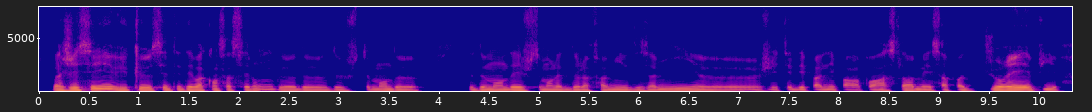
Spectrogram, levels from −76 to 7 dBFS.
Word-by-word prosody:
Bah, 110 - +5
j'ai 115 +4 +5
essayé, 130 +4 +6
vu 115 -3 +3
que 115 -1 +2
c'était 105 -2 -3
des 105 - +2
vacances 105 +1 +1
assez 105 -1 -3
longues, 140 +7 -3
heu, 105 -3 +1
de 95 -1 -2
de 90 -1 -5
justement, 95 +1 -5
de 85 -2 -3 0.5
de - - -5
demander, 95 +1 +1
justement, 90 -2 -5
l'aide 85 -2 -2
de 90 - -2
la 85 0 -1
famille 90 0 -3
et - - -1
des 85 +1 -5
amis, 100 +4 0
heu, 80 -2 -4
j'ai 85 0 -11
été 85 - -9
dépanné 85 +1 -3
par 85 - -8
rapport 85 +2 -4
à 95 - -4
cela, 105 +2 -1
mais 85 -4 -1
ça 85 - -6
a - - -4
pas 90 - -4 0.2
duré 110 +4 +7
et 120 - +4
puis 100 -6 -4
95 Hz, 230 wpm, -27 LUFS, 85-105 Hz, 0.5 s, duré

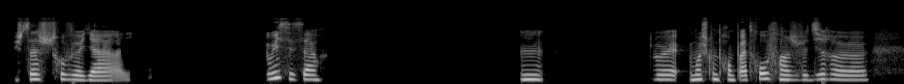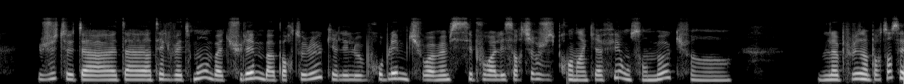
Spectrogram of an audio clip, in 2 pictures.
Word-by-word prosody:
Et - - -5
ça 240 +3 +2
je 230 - -2
trouve, 230 -3 -3
heu, 210 - +2
il 200 - -8
y - - +2
a 195 - 0
i 105 - -13 1.4
Oui 285 +4 +4
c'est 250 -6 -5
ça. 225 -1 0 2.0
Mmh. 225 -1 +1 1.1
Ouais, 225 -2 -1
moi 220 +2 +2
je - - -4
comprends 225 -2 -2
pas 205 0 +2
trop, 215 +5 +2
enfin 230 -4 0
je 210 -1 -7
veux 215 0 -6
dire, 235 +3 -4
heu, 210 -2 -2 0.8
juste, 250 +5 -4
heu, 235 - +3
tu 220 - +1
as 210 0 +4
tu 225 - 0
as 215 -1 +4
tel 230 +1 -2
vêtement, 235 +8 -1
bah, 210 -5 +2
tu 205 - -5
l'aimes, 265 +2 +7
bah, 205 -2 +2
porte 210 +3 -2
le. 260 +8 +2
Quel 225 -9 -4
est - - +1
le 210 -1 -2
problème? 245 +4 +3
Tu - - -1
vois 210 -1 +3
même 215 +2 +1
si 225 - +1
c'est 245 - -3
pour 230 -2 -2
aller 215 +1 +2
sortir 225 +3 -2
juste 220 -4 -4
prendre 220 -2 0
un 200 - 0
café 215 +8 -3
on 245 -6 -1
s'en 200 -1 -2
moque 255 +10 0
enfin. 195 -2 -7 0.9
La 215 +1 +3
plus 250 +4 +2
important 230 +4 +2
c'est 310 -3 +5
220 Hz, 205 wpm, -23 LUFS, 210-240 Hz, 2.0 s, l'aimes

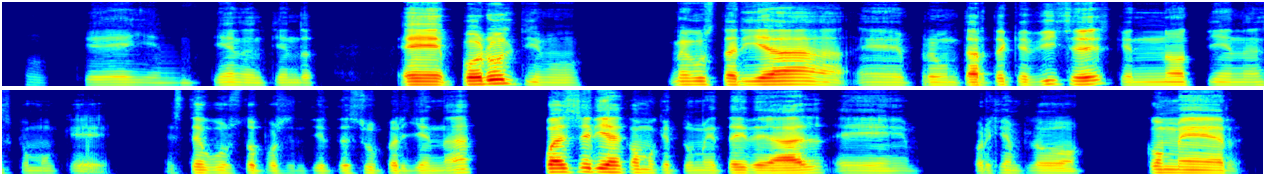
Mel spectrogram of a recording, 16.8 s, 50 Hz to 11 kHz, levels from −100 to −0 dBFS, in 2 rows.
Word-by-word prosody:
Okey, 105 0 -20
entiendo, 95 +3 -18
entiendo. 95 0 -19 0.5
Eh, 120 -2 +5
por 135 +2 +7
último, 105 -11 +1 0.6
me 125 +1 -7
gustaría, 125 -2 +1
eh, 105 0 -15
preguntarte 105 +2 -5
que 110 -2 -11
dices 135 +4 -1
que 110 -6 -15
no 110 0 -8
tienes 110 0 -17
como 95 -2 -24
que - - -20 0.4
este 115 - -11
gusto 105 -3 -12
por 95 0 -17
sentirte 95 0 -19
superllena, 100 +3 -13 0.4
¿cuál 140 0 +7
sería 140 -3 +4
como 125 -3 -9
que 105 -1 -16
tu 100 +2 -21
meta 105 +1 -9
ideal?, 105 +2 0
eh, 95 -1 -16 0.4
por 100 - -17
ejemplo, 95 -3 -13 0.4
comer 110 -5 -3
105 Hz, 120 wpm, -20 LUFS, 100-120 Hz, 0.6 s, por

